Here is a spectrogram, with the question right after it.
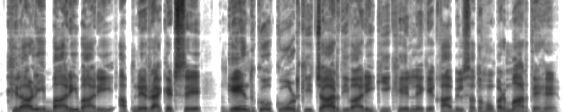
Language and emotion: Urdu, neutral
